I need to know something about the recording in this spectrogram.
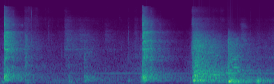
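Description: A bat striking tossed balls in a batting cage: a sharp crack right at the start and another about two seconds in, then a longer cluster of knocks and thuds around three seconds in.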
